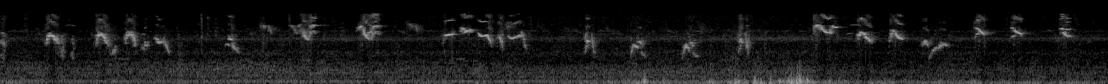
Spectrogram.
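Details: Agitated oriental magpie-robin pouring out a long, varied series of short whistles and sharp chirps, irregularly spaced, with a brief low rumble near the middle.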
